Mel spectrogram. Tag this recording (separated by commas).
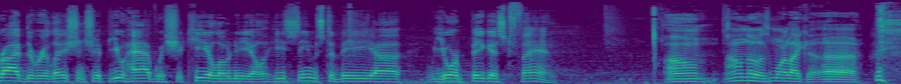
Speech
